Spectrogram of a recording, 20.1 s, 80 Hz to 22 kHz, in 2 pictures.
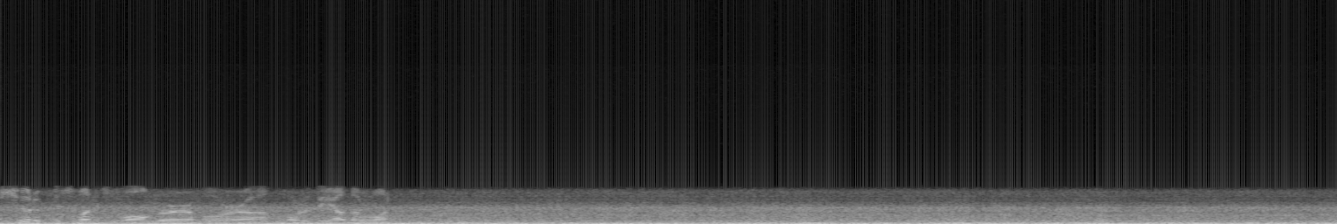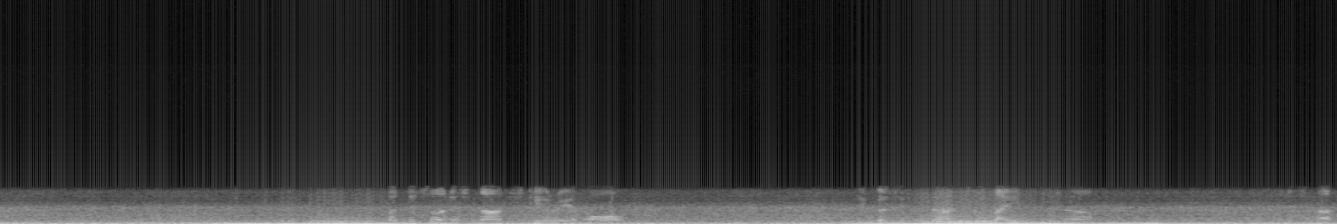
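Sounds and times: car road and engine noise: 0.0s - 20.0s
loud low hum: 0.0s - 20.0s.

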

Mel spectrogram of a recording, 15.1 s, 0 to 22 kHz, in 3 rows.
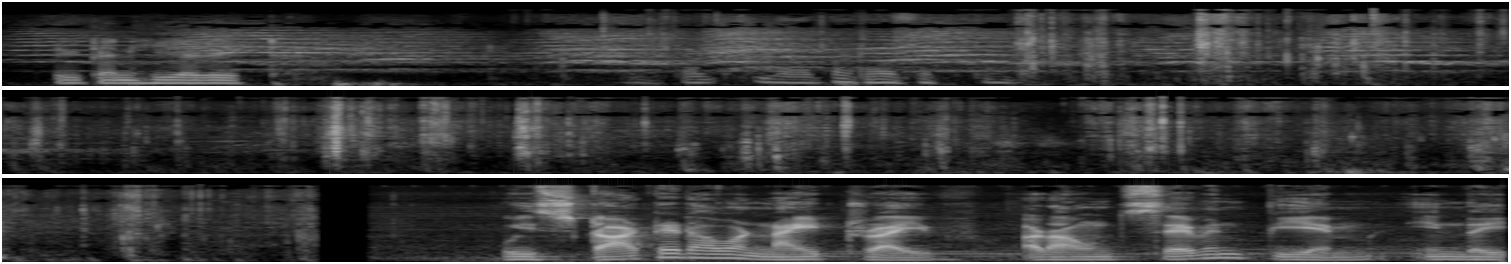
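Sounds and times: animal alarm call: 0.0s - 5.9s
footsteps on dry leaves and stones: 2.0s - 11.2s.

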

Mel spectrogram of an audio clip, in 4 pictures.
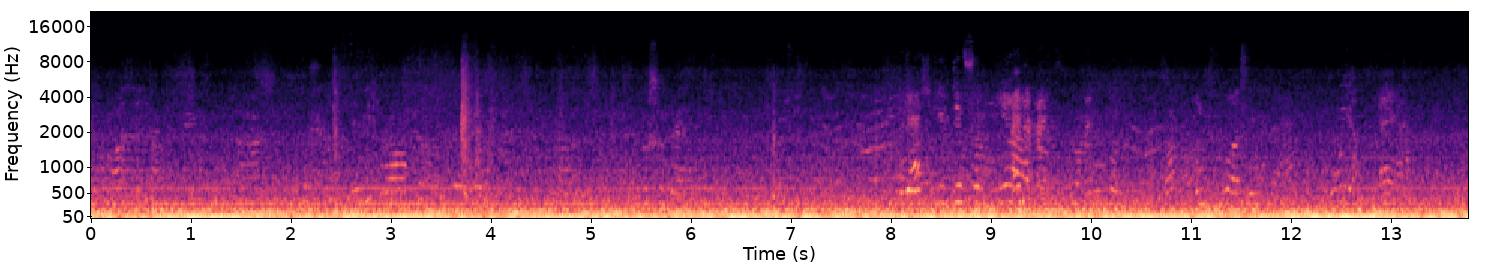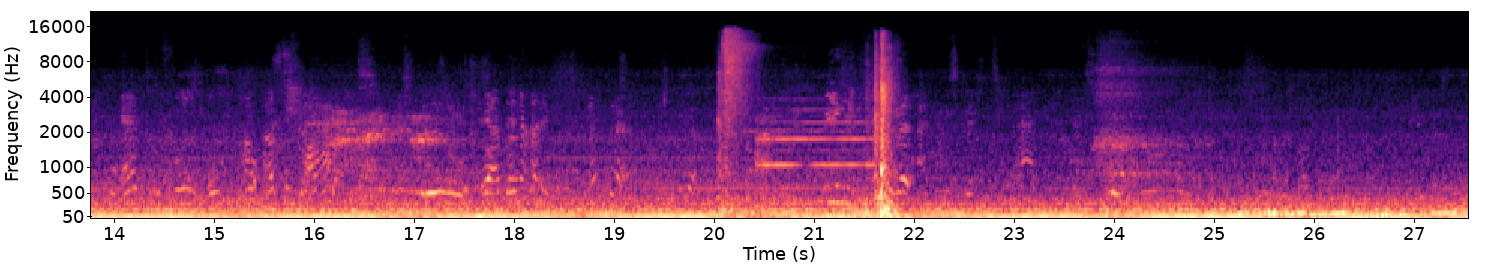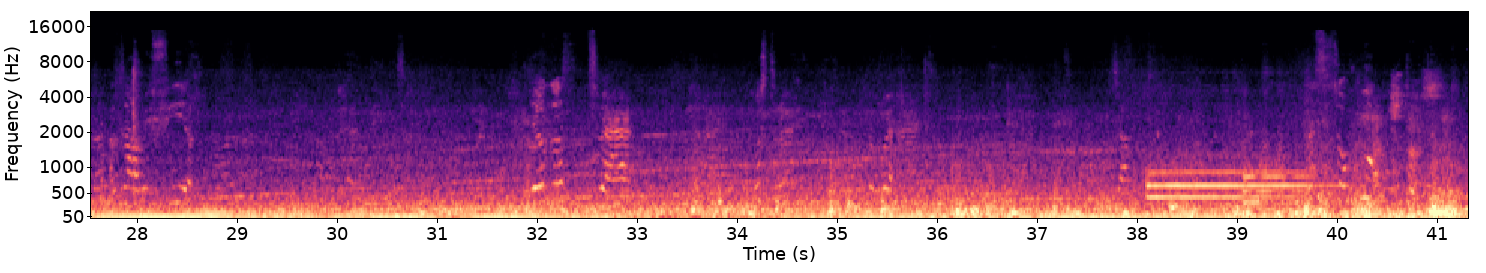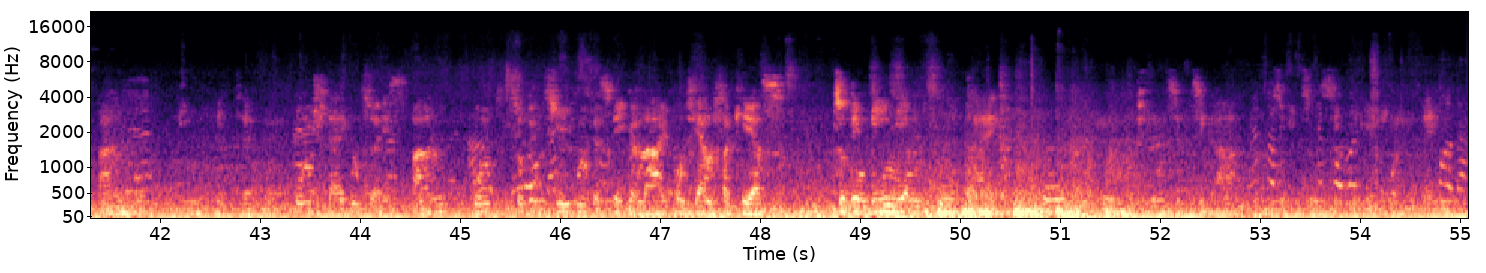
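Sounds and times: train low hum: 0.0s - 55.0s
voices: 0.0s - 55.0s
train doors shutting thud: 21.5s - 22.0s.

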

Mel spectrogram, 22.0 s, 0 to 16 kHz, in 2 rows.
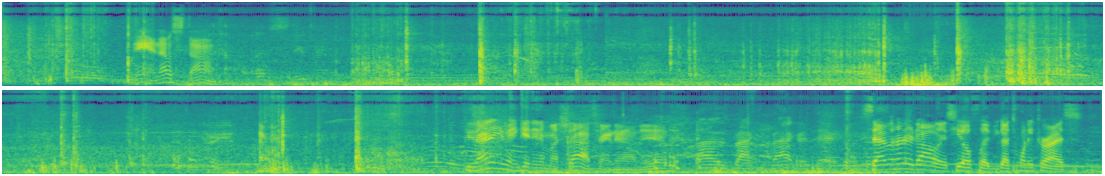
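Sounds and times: voices chattering: 0.3s - 22.0s
skateboard wheels rolling: 2.2s - 17.5s
skateboard clacking on concrete: 6.6s - 13.0s.

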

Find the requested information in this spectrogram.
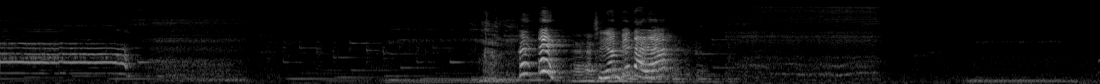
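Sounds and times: cat yowling: 0.0s - 1.7s
faint xylophone-like music: 1.4s - 7.6s.

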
